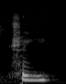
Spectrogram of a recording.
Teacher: ta sound is aspirated and the stressed one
